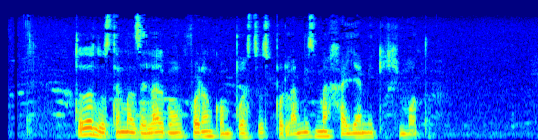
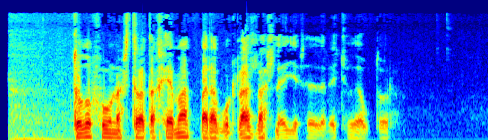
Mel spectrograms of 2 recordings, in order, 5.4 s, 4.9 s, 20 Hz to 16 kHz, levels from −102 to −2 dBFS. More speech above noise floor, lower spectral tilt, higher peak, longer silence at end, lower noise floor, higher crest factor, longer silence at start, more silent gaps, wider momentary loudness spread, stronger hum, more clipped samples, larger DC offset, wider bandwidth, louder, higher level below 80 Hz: second, 36 dB vs 52 dB; about the same, -6.5 dB/octave vs -6 dB/octave; second, -16 dBFS vs 0 dBFS; first, 1.2 s vs 1 s; about the same, -69 dBFS vs -67 dBFS; about the same, 18 dB vs 16 dB; first, 0.55 s vs 0.1 s; neither; second, 11 LU vs 15 LU; neither; neither; neither; about the same, 11 kHz vs 11.5 kHz; second, -33 LUFS vs -14 LUFS; second, -70 dBFS vs -40 dBFS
